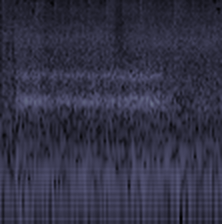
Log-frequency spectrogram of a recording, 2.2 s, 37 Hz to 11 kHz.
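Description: Car in the racing game Forza Horizon 4, with tires squealing under brief hard braking: a steady high squeal lasting about a second and a half over a continuous engine drone, alone with no talk.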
